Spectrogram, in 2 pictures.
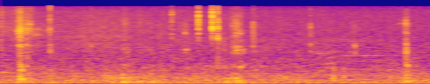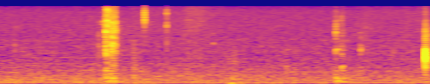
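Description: Faint scattered small clicks and rustles of hands handling wires on a contactor's screw terminals, the sharpest click about four seconds in, over a faint steady low hum.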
